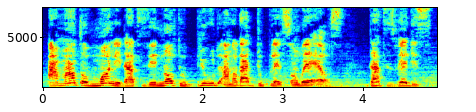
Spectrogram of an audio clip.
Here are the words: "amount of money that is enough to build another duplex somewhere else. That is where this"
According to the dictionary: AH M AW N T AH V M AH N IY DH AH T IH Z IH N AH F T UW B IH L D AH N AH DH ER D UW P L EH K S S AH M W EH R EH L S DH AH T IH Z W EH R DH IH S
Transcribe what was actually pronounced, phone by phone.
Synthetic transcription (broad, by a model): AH M AW N T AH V M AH N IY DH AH T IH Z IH N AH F T UW B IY L D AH N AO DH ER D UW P L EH S S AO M W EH EH L S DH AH T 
